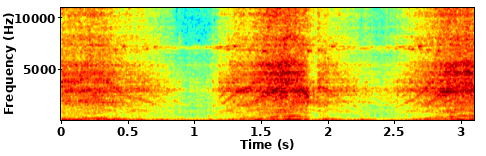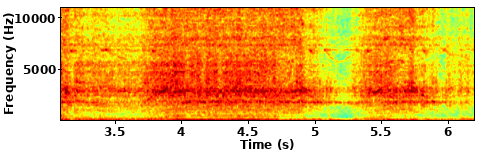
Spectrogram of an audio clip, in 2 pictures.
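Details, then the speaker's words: RC crawler on generic forward/low-CG chassis after tightening pinion and spur gear mesh: electric motor whine rises and falls with throttle, gears mesh evenly, slightly quieter with different tone; normal gear mesh. "not bad maybe a little bit quieter a little bit different tone"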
